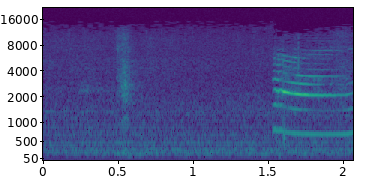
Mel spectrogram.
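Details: Pet male domestic cat meowing often while lying on his back; a single clear, drawn-out meow near the end, starting abruptly, holding a steady tone and then sliding slightly lower, after a soft rustle earlier on.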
